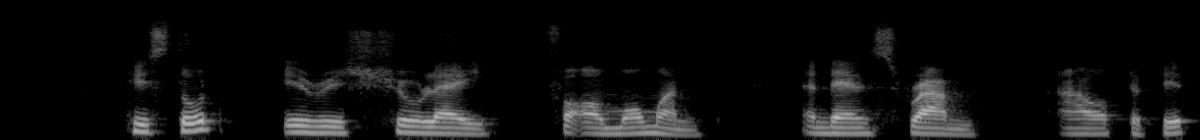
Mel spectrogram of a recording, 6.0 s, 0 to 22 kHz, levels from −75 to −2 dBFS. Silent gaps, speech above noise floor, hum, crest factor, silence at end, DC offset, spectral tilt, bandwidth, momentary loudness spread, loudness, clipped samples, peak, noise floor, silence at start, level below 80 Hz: none; 45 dB; none; 22 dB; 0.05 s; under 0.1%; -6 dB/octave; 13 kHz; 11 LU; -33 LUFS; under 0.1%; -12 dBFS; -77 dBFS; 0.65 s; -74 dBFS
